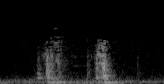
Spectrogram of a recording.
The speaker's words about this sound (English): I was dressing for dinner when someone knocked on my door.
